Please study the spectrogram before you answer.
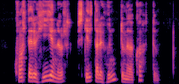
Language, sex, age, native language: Icelandic, male, 40-49, Icelandic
